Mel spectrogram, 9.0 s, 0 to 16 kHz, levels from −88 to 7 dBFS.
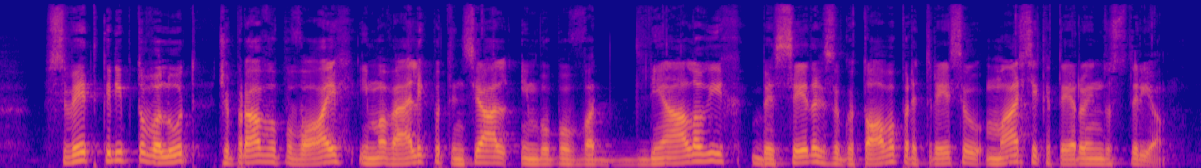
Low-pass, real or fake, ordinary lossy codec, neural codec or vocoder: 14.4 kHz; fake; MP3, 64 kbps; vocoder, 44.1 kHz, 128 mel bands every 512 samples, BigVGAN v2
